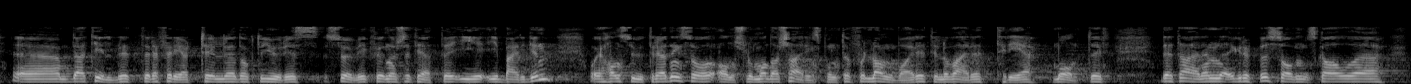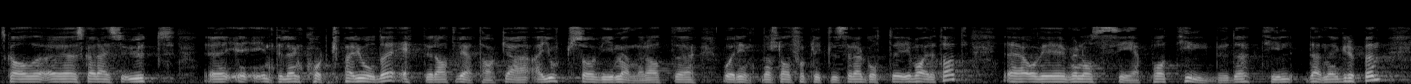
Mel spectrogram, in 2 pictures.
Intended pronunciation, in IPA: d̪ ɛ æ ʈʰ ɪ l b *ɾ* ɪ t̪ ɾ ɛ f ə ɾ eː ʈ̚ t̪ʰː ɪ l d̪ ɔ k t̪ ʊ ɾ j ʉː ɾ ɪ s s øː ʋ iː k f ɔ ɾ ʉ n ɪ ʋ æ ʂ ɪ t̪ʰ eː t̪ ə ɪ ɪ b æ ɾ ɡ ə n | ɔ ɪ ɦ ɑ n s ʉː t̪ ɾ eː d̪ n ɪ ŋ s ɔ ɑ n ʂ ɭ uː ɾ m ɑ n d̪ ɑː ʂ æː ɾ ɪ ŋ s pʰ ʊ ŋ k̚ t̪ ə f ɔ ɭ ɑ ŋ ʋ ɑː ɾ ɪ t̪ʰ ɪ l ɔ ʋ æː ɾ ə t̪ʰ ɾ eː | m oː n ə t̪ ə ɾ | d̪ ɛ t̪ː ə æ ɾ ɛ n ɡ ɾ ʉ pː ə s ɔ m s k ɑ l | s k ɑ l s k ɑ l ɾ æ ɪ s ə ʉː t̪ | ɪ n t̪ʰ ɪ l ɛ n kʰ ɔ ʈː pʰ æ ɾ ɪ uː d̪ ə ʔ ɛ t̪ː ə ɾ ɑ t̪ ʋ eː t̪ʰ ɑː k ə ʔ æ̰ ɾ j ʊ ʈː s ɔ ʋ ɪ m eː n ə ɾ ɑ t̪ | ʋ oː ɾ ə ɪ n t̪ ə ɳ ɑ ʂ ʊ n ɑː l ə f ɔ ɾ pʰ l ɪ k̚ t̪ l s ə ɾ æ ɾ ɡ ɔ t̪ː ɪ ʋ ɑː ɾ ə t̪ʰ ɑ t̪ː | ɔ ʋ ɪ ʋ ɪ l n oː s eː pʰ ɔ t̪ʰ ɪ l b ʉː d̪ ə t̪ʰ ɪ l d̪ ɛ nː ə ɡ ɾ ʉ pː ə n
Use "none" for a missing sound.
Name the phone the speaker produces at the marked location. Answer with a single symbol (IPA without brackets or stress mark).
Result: ɾ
